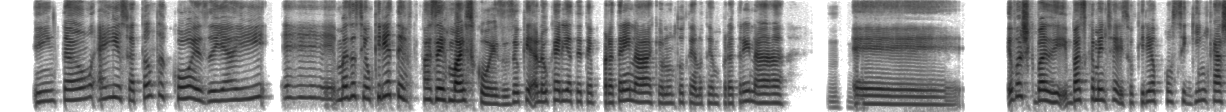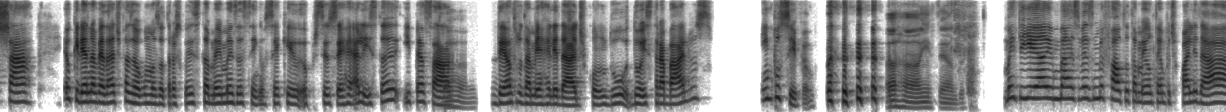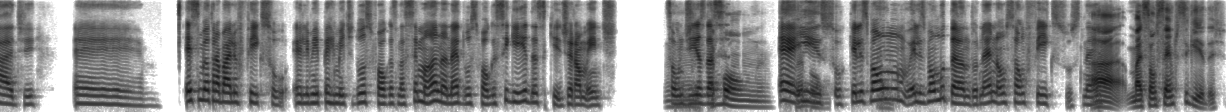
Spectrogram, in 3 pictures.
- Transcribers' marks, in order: laugh; throat clearing
- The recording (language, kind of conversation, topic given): Portuguese, advice, Como posso lidar com a sobrecarga de tarefas e a falta de tempo para trabalho concentrado?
